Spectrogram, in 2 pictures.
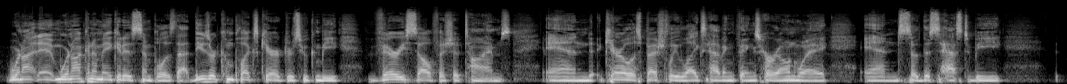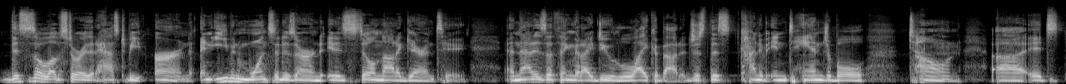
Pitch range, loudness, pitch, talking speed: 90-125 Hz, -16 LUFS, 105 Hz, 220 wpm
